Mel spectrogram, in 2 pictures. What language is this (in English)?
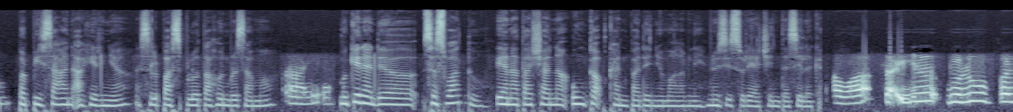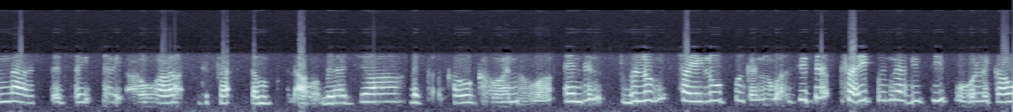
Malay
